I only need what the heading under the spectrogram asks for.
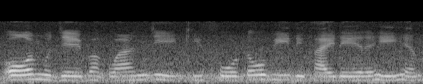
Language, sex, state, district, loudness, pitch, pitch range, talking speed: Hindi, female, Madhya Pradesh, Dhar, -17 LUFS, 195 Hz, 190-215 Hz, 155 wpm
